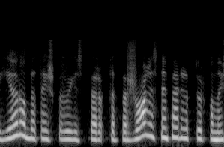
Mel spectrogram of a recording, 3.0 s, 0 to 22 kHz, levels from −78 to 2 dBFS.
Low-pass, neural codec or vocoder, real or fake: 7.2 kHz; codec, 16 kHz, about 1 kbps, DyCAST, with the encoder's durations; fake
